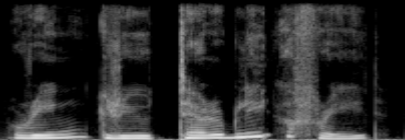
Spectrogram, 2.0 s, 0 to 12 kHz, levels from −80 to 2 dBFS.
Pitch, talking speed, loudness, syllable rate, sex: 235 Hz, 120 wpm, -15 LUFS, 4.1 syllables/s, female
